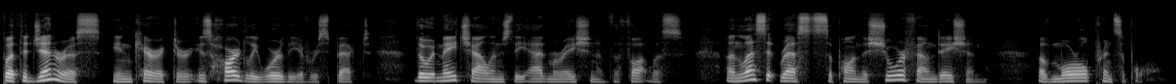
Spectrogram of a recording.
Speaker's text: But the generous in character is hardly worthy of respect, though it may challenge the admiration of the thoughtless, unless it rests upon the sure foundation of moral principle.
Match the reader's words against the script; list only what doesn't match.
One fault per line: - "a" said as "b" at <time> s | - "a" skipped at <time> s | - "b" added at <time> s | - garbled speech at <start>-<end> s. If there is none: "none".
none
